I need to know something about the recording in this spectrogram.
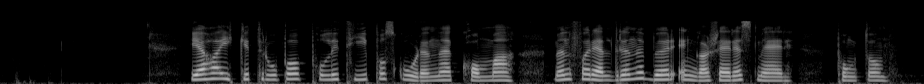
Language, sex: Norwegian, female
